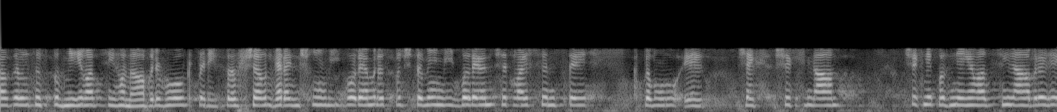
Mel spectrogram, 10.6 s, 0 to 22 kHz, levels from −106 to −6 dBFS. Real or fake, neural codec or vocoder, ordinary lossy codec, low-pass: fake; codec, 16 kHz, 1 kbps, FreqCodec, larger model; AAC, 32 kbps; 3.6 kHz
